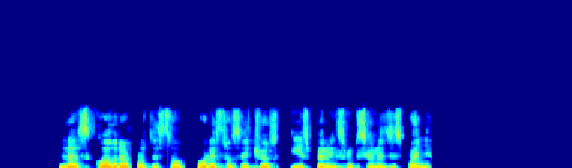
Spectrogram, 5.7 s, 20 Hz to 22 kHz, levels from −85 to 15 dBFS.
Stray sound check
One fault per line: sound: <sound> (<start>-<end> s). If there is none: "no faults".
no faults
